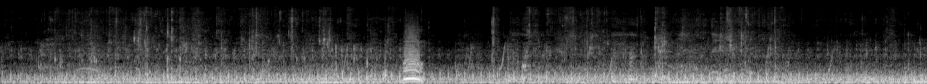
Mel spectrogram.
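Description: Steady low rumble of wind on the microphone and small waves lapping against a concrete sea wall, with faint scattered ticks. About four seconds in there is one short voiced sound.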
